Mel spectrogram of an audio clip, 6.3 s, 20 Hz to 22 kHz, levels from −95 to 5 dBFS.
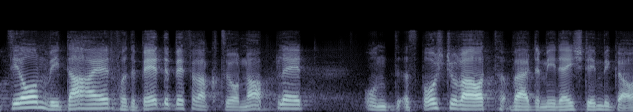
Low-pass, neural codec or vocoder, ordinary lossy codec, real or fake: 7.2 kHz; codec, 16 kHz, 0.5 kbps, X-Codec, HuBERT features, trained on LibriSpeech; none; fake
